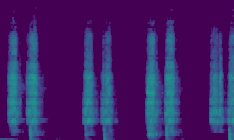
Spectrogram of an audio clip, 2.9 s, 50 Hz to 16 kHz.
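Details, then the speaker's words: Traxxas 1/16 E-Revo VXL with a new Traxxas 2080R metal-gear micro servo replacing one damaged in a crash: short paired high whirs with clean stops as the steering sweeps and centers; normal servo operation. "turn remote on and go on just like that perfect"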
